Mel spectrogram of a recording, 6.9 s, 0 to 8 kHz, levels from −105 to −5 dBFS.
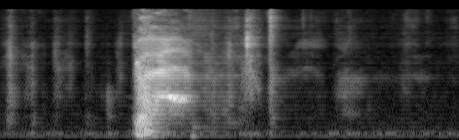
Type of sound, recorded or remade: remade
